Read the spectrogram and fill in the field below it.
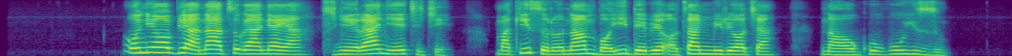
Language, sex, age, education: Igbo, male, 15-29, tertiary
